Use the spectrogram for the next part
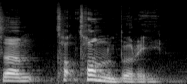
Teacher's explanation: And it's Thonburi with an aspirated T. But the transliteration system puts it TH for aspirated T's.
